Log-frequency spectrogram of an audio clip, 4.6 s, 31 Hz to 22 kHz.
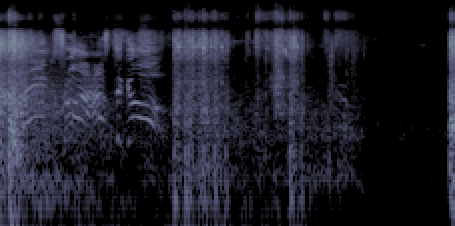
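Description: Gunfire in a Company of Heroes 2 battle, with rapid clattering shots and sharp bursts at moderate distance, followed by a quieter stretch of low battlefield rumble.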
